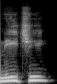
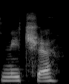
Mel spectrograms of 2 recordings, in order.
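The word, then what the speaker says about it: Nietzsche: I like some Nichi.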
